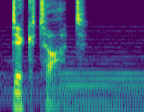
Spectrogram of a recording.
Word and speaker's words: Diktat: From that moment forward, every German knew this treaty by one word: Diktat, pronounced Diktat, a dictated peace.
